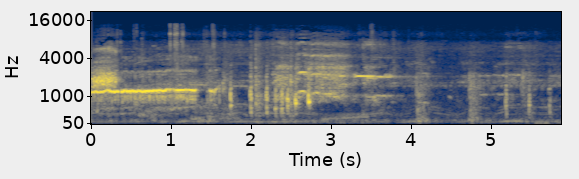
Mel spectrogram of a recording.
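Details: F1 decoy rooster, recorded 19/12/2021, giving a loud drawn-out crow held on a steady tone for over a second, followed by shorter harsh crowing notes and clucks that fade into quieter background clatter.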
